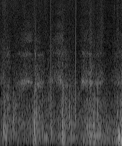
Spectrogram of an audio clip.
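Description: Faint hoofbeats of two horses loping on arena dirt: soft, irregular thuds.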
